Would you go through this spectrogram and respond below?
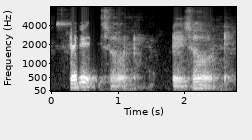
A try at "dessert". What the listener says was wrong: No, same sound is coming. So you have to sit on day, not zert. Desert, dessert. And don't pronounce this one. Sometimes this is coming from your mouth. Z. This is not there in English. Desert, desert, dessert. Desert, dessert. Desert. Desert, desert, dessert. Desert, dessert.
